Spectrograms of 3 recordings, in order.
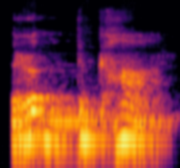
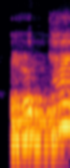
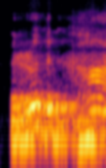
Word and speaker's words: रुद्घा: अब यहां ध्यान देना, संतान कादि कुसुमोत्कर वृष्टि रुद्घा। घर वाला घ बोलना है, धन वाला ध नहीं बोलना। रुद्धा नहीं है, रुद्घा है।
